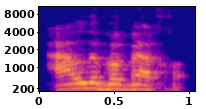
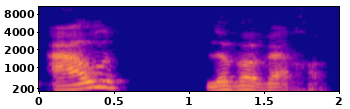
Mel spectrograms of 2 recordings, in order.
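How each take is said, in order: First: One l sound is shared by both words. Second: Each word keeps its own l sound. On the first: The speaker calls it wrong. "They make the lamed for both words. That's no good" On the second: The speaker calls it right. "You have to say"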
